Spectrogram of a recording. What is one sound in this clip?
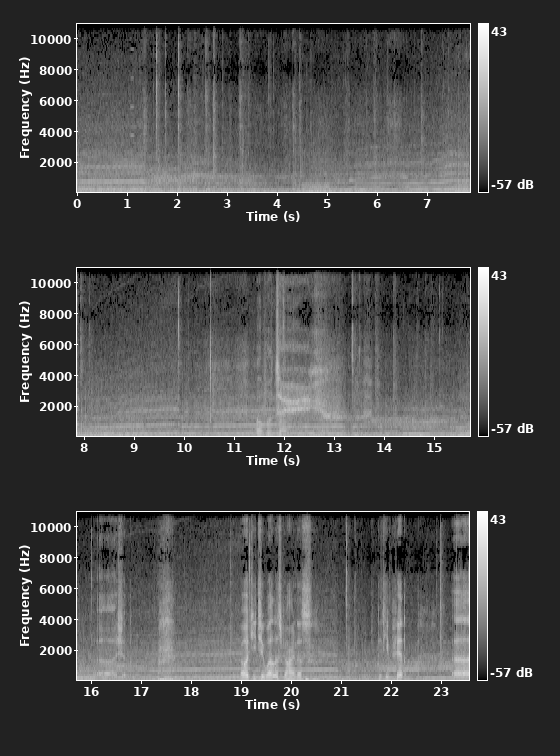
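A racing car engine roars steadily, its pitch climbing and dropping as gears change.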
